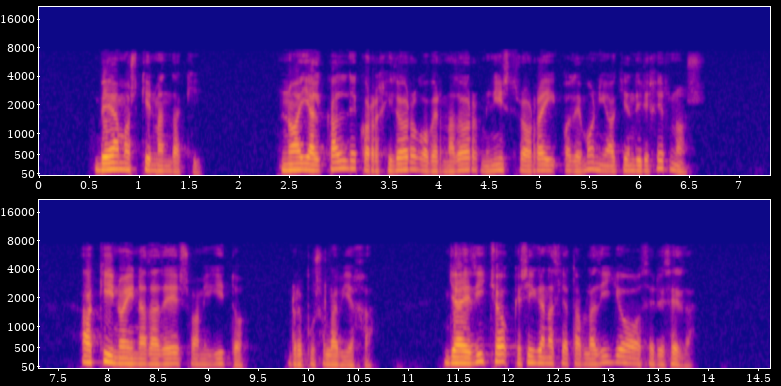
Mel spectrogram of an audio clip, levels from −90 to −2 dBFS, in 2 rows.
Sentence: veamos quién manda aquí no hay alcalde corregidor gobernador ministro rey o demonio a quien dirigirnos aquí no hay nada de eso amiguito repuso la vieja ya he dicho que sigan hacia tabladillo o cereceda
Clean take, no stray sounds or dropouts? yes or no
yes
